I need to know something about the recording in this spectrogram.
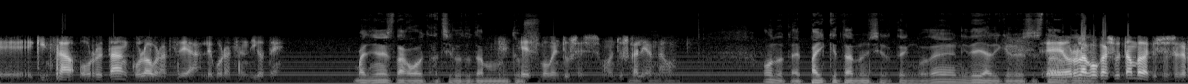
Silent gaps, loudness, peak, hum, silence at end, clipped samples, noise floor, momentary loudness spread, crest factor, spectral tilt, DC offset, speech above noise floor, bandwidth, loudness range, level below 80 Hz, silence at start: none; -23 LUFS; 0 dBFS; none; 0 s; under 0.1%; -49 dBFS; 17 LU; 26 dB; -3.5 dB/octave; 0.8%; 25 dB; 11.5 kHz; 9 LU; -54 dBFS; 0 s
